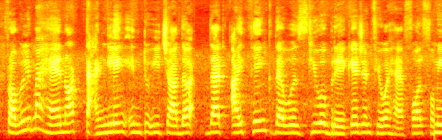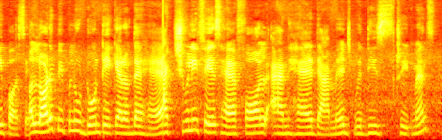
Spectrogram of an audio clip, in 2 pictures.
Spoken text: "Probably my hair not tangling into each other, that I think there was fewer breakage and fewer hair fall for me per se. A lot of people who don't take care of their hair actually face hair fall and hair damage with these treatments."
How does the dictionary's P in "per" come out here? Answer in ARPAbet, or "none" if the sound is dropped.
P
